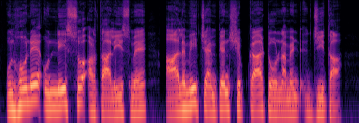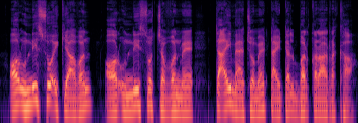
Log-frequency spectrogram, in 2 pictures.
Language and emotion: Urdu, neutral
